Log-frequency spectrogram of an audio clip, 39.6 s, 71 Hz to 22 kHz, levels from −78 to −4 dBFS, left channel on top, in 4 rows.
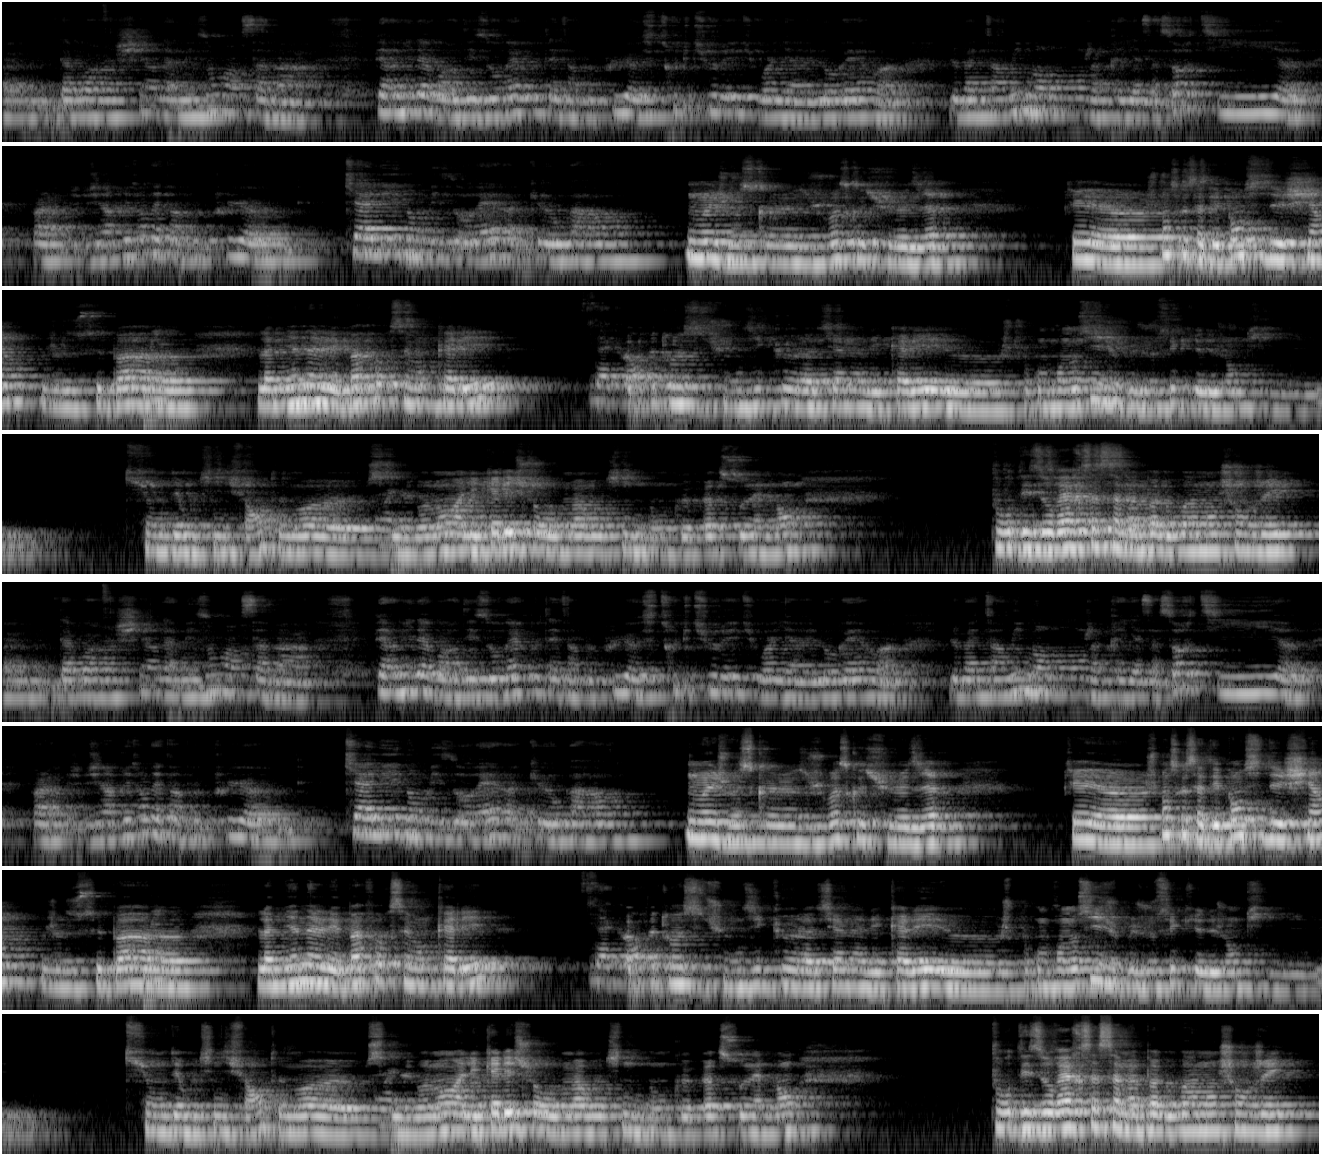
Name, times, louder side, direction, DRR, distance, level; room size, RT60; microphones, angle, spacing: voice 1, 0.0-12.1 12.5-14.7 20.9-21.1 24.2-24.7 32.5-32.7, equal, 20° right, -1 dB, 6.6 m, -35 dB
voice 2, 15.0-17.3 17.9-23.5 24.7-29.9 30.6-36.1 37.1-39.3, right 1 dB, 50° right, 2 dB, 4.4 m, -26 dB
22.5 x 21.0 x 5.8 m, 0.92 s
head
